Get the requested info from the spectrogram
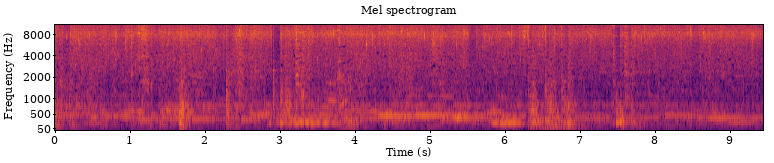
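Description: Paneer cubes deep-frying in hot oil in a kadhai: a steady sizzle, with a spatula stirring them and knocking against the pan several times.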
